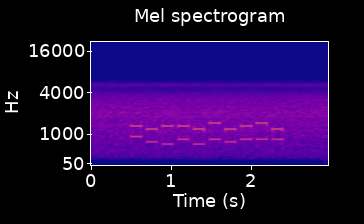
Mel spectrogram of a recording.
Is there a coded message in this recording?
Yes: DTMF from 0.5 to 2.4 s, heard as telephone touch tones, dialled by machine, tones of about 120 ms, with phone line noise. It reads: 0428194897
